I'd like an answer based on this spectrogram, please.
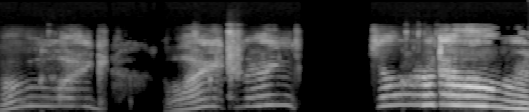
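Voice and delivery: high, loud, drawn-out yell. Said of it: "You hear him yell".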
